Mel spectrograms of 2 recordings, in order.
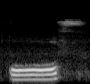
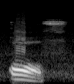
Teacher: قاف زبان کی جڑ اور تالو کے نرم حصے سے قاف کی ادائیگی کی جائے گی۔ قاف کو ہمیشہ پورا ادا کیا جائے گا۔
